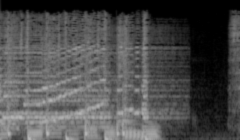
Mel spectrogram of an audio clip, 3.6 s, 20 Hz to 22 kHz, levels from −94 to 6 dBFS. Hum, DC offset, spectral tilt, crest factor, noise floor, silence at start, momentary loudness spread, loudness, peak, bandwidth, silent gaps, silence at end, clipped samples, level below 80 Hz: none; under 0.1%; -3.5 dB/octave; 16 dB; -63 dBFS; 0 s; 15 LU; -22 LUFS; -8 dBFS; 16.5 kHz; none; 0 s; under 0.1%; -36 dBFS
